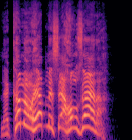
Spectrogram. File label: PREACHIN, Gospel, PREACHER; ILIO; Vocal Planet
